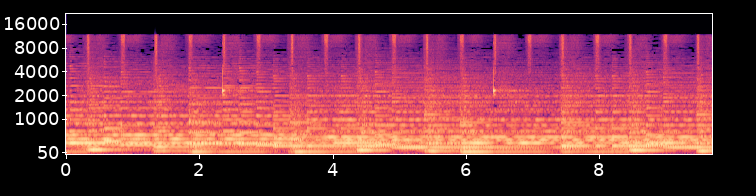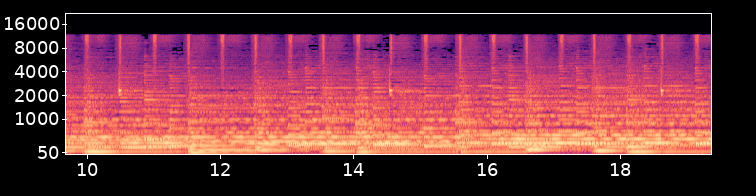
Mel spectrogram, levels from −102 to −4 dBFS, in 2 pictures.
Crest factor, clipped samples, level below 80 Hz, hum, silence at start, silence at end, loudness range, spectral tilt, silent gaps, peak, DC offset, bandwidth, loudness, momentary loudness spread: 12 dB; under 0.1%; -28 dBFS; none; 0 s; 0 s; 1 LU; -6 dB/octave; none; 0 dBFS; under 0.1%; 12 kHz; -13 LUFS; 4 LU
